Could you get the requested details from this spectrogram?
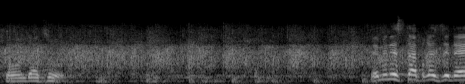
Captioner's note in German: Beifall bei der CDU und bei Abgeordneten der FDP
